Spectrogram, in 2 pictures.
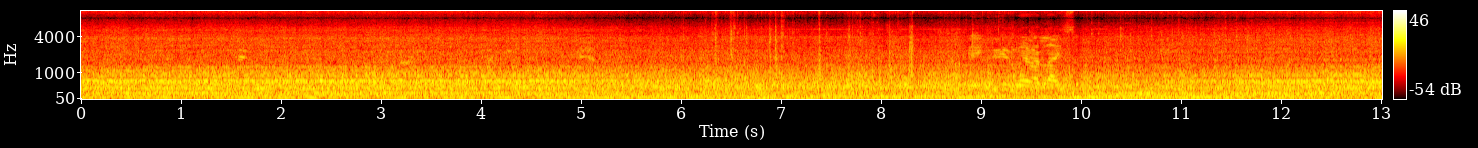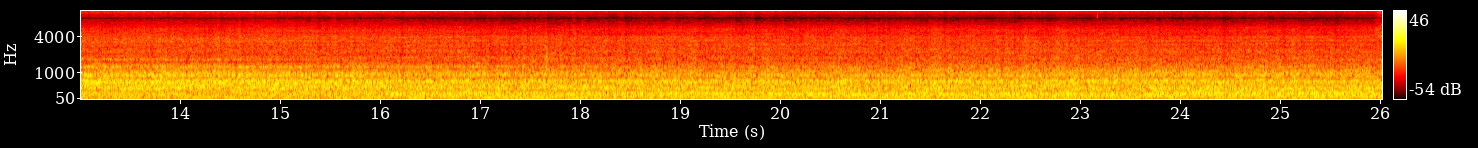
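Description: Cockpit noise of a Boeing 727-200 landing: the steady sound of its Pratt & Whitney JT8D engines and rushing air on short final, touchdown and rollout along the runway. There are a few brief knocks about six to ten seconds in, as the wheels meet the runway.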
